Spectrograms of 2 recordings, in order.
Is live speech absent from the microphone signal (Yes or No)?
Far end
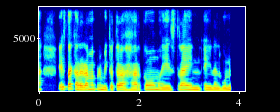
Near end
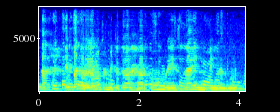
No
